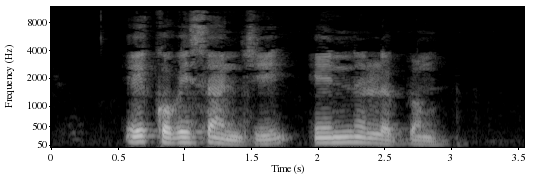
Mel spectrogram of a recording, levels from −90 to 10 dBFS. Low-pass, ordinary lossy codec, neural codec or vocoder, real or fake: 10.8 kHz; AAC, 32 kbps; none; real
